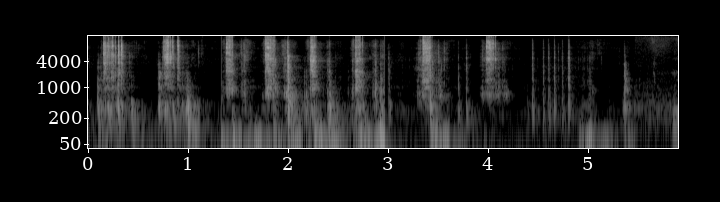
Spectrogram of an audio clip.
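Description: A ratchet tightens the hood hinge bolts on a 2012-2016 Honda CR-V in quick bursts of close, sharp clicking with short pauses between strokes.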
